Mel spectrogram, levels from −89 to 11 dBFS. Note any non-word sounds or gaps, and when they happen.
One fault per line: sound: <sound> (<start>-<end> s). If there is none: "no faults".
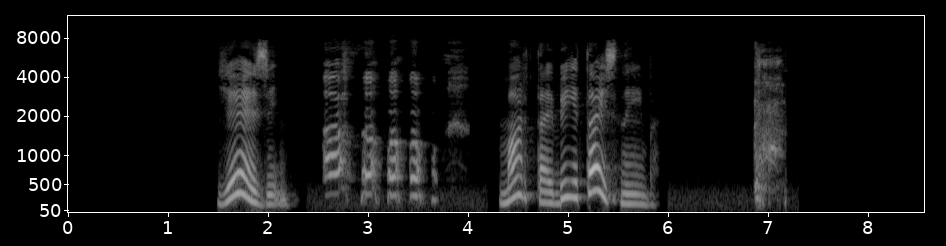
sound: laugh (2.5-4.0 s)
sound: cough (6.8-7.2 s)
